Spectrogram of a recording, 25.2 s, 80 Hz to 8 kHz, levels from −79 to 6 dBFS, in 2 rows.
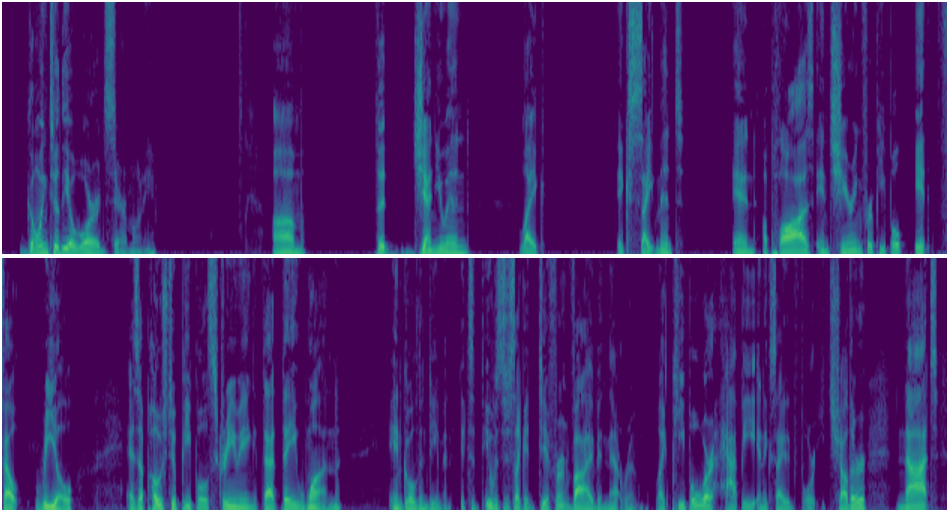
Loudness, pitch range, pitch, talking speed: -27 LUFS, 100-130 Hz, 110 Hz, 120 wpm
